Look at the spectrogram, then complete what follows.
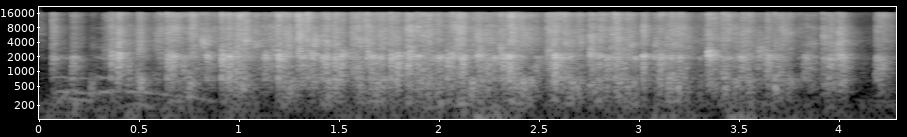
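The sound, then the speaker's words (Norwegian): An audience bursts into steady applause, a dense crackle of many hands clapping at once that holds fairly loud for several seconds before thinning slightly at the end. “Skal vi ta en applaus?”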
